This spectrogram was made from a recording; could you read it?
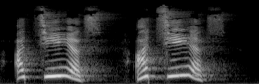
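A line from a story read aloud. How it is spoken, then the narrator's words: Breathless shouting boy. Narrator (Russian): задыхаясь, кричал мальчик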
